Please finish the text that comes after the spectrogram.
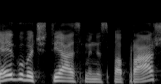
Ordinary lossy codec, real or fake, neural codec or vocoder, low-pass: AAC, 96 kbps; real; none; 7.2 kHz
